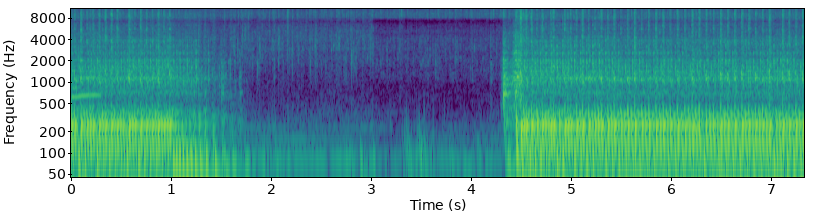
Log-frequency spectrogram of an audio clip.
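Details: 1985 Evinrude 20hp modified to 25hp two-stroke outboard after full service (head cleaned, new thermostat, gaskets, primer seals, reeds) fixing a coughing, spitting lean sneeze: steady buzz, brief dip, then an even, quick idle; runs clean.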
